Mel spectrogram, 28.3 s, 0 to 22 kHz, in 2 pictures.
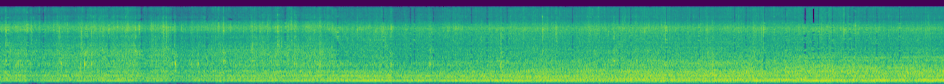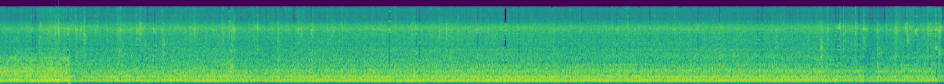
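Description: Electric-motor-driven rock-crushing machinery running, crunching and clattering as gold-quartz ore is fed into a 6x10 jaw crusher, over a steady machine hum. About halfway through the crushing clatter cuts off and only the steady hum and hiss of the running mill equipment remain.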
